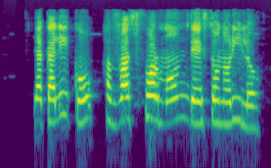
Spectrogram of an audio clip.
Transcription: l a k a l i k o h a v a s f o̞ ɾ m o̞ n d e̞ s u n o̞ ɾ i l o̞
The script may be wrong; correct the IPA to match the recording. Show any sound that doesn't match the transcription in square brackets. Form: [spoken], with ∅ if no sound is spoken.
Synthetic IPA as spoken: l a k a l i k o h a v a s f o̞ ɾ m o̞ n d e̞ s [o] n o̞ ɾ i l o̞

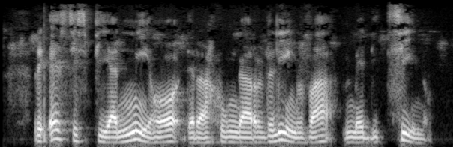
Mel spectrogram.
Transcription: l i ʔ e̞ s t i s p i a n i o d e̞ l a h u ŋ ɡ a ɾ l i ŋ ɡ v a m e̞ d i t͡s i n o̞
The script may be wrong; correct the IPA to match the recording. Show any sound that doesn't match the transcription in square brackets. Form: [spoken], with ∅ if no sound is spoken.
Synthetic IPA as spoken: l i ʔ e̞ s t i s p i a n i o d e̞ l a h u ŋ ɡ a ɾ l i ŋ ɡ v a m e̞ d i t͡s i n o̞

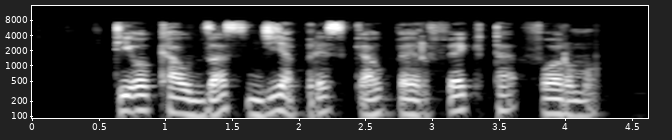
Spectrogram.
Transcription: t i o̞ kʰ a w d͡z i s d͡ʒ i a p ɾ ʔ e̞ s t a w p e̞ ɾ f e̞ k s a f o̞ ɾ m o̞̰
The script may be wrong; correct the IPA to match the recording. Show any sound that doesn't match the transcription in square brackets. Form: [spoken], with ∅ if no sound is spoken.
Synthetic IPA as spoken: t i o̞ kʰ a w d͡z [a] s d͡ʒ i a p ɾ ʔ e̞ s [k] a w p e̞ ɾ f e̞ k [t] a f o̞ ɾ m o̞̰

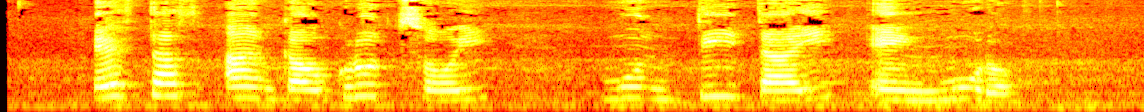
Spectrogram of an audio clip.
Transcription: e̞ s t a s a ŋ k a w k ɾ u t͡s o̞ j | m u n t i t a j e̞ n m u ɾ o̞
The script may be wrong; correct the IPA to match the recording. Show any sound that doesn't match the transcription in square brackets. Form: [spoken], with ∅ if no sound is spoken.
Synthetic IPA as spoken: e̞ s t a s a ŋ k a w k ɾ u t͡s o̞ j | m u n t i t a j e̞ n m u ɾ o̞

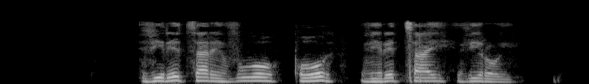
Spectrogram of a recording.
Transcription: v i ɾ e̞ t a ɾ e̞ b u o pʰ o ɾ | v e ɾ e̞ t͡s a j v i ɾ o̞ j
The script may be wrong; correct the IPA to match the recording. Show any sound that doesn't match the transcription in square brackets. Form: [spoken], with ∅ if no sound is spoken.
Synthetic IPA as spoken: v i ɾ e̞ [t͡s] a ɾ e̞ [v] u o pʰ o ɾ | v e ɾ e̞ t͡s a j v i ɾ o̞ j

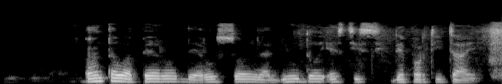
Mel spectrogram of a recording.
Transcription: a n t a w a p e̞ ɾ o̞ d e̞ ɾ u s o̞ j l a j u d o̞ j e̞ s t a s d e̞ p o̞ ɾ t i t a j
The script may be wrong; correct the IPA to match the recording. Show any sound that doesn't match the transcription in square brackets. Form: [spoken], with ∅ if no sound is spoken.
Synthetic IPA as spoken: a n t a w a p e̞ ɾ o̞ d e̞ ɾ u s o̞ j l a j u d o̞ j e̞ s t [i] s d e̞ p o̞ ɾ t i t a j

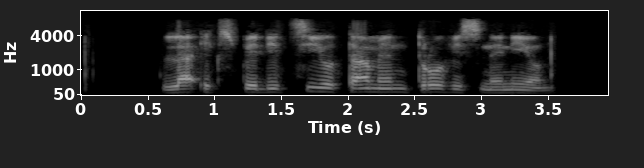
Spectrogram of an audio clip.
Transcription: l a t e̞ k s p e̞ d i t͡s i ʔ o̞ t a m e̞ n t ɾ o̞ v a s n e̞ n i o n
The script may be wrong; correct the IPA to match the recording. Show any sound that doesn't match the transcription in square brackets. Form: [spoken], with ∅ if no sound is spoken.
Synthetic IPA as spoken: l a [ʔ] e̞ k s p e̞ d i t͡s i [∅] o̞ t a m e̞ n t ɾ o̞ v [i] s n e̞ n i o n

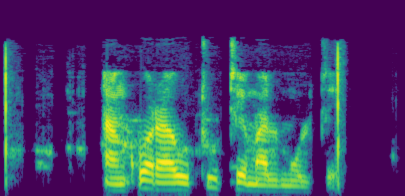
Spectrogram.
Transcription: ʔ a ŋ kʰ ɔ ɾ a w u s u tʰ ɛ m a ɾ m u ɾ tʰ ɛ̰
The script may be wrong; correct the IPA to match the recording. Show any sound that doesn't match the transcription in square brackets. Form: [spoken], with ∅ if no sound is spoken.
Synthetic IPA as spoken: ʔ a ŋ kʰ ɔ ɾ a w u [t] u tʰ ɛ m a [l] m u [l] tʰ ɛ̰

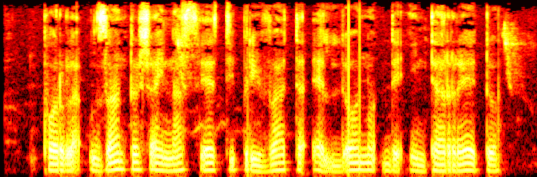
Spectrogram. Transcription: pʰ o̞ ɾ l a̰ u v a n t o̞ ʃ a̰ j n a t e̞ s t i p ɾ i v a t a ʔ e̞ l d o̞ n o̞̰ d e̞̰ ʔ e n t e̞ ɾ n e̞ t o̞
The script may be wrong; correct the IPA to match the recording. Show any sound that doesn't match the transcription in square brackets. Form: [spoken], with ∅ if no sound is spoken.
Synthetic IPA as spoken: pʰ o̞ ɾ l a̰ u [z] a n t o̞ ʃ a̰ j n a [s] e̞ s t i p ɾ i v a t a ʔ e̞ l d o̞ n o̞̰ d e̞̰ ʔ [i] n t e̞ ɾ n e̞ t o̞

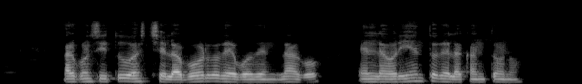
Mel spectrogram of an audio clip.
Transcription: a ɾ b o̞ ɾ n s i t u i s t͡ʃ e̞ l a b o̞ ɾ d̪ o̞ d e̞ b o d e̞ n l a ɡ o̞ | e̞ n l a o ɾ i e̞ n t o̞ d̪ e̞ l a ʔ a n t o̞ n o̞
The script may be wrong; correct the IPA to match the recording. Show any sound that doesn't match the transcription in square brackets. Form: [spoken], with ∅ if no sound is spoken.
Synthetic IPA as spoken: a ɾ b o̞ [∅] n s i t u [a] s t͡ʃ e̞ l a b o̞ ɾ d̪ o̞ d e̞ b o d e̞ n l a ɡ o̞ | e̞ n l a o ɾ i e̞ n t o̞ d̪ e̞ l a [k] a n t o̞ n o̞

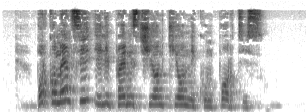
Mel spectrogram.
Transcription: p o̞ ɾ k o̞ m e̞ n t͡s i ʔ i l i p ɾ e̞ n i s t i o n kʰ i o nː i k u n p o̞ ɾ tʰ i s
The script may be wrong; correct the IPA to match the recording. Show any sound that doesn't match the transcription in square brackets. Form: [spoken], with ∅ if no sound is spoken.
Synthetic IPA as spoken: p o̞ ɾ k o̞ m e̞ n t͡s i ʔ i l i p ɾ e̞ n i s [t͡ʃ] i o n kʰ i o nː i k u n p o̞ ɾ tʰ i s

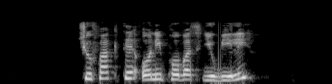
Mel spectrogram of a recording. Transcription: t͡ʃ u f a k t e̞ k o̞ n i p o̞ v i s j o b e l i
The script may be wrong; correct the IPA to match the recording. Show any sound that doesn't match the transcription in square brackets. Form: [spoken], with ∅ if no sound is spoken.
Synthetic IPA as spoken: t͡ʃ u f a k t e̞ [ʔ] o̞ n i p o̞ v [a] s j [u] b [i] l i

